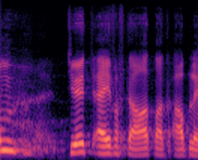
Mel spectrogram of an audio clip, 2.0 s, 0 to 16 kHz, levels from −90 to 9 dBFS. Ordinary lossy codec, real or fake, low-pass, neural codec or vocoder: none; fake; 14.4 kHz; autoencoder, 48 kHz, 32 numbers a frame, DAC-VAE, trained on Japanese speech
